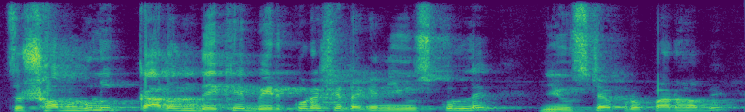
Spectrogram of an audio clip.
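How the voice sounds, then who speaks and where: A man from Tripura, India, giving earnest advice as a journalist guest in an online interview, often pausing and restarting. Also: on the high side, fairly even intonation, a little mellow, echoey room. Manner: earnest, advising, with frequent hesitations. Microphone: video call.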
